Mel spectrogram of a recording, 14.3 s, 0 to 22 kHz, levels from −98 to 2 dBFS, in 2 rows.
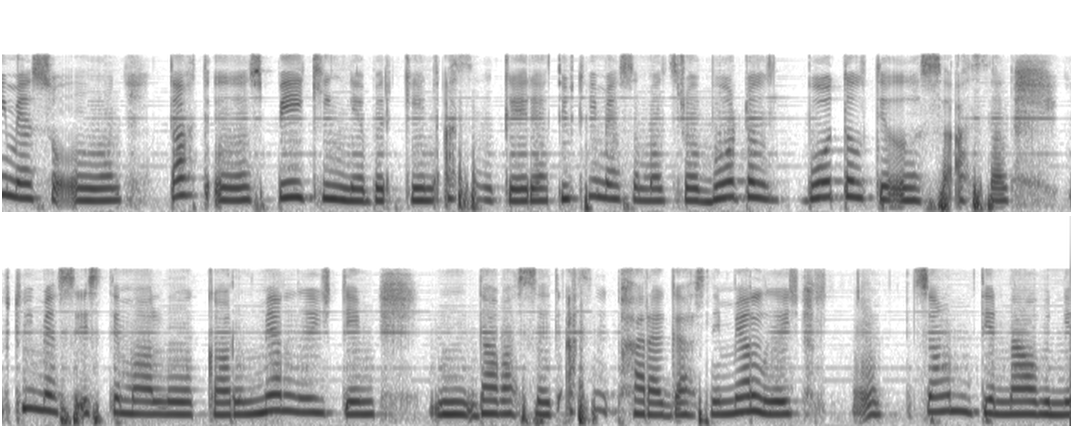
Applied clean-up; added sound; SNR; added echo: neural separator model SepFormer DNS4.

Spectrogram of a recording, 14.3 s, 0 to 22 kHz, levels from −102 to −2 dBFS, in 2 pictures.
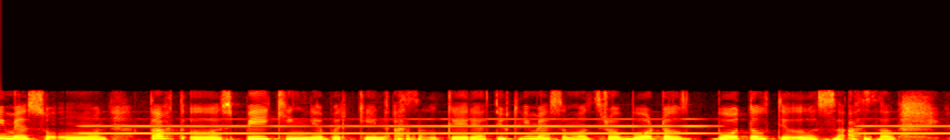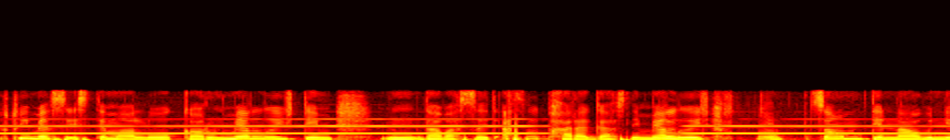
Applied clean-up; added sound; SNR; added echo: none; Wind instrument, woodwind instrument; 9 dB; none.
